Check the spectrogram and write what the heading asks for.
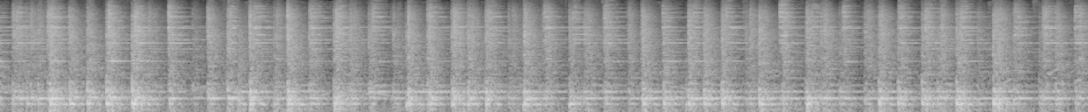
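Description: Percussion music: fast, even drumbeats over a steady held tone.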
